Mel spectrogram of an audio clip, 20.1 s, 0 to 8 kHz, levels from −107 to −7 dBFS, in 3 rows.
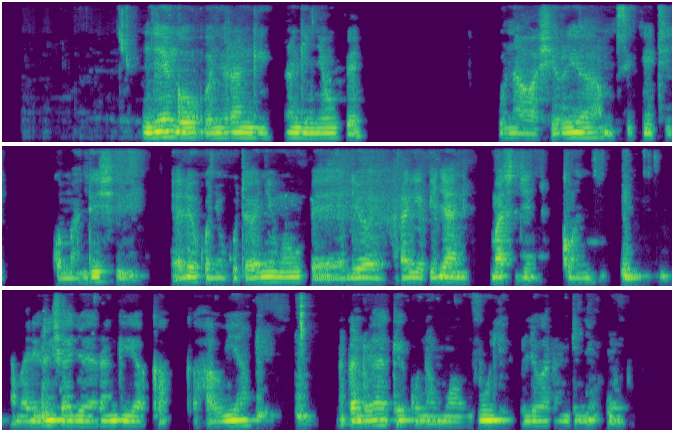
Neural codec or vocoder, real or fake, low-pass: none; real; 7.2 kHz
